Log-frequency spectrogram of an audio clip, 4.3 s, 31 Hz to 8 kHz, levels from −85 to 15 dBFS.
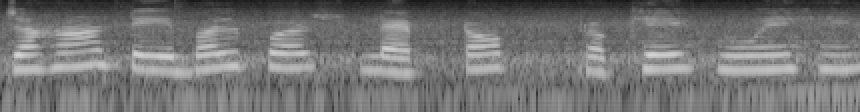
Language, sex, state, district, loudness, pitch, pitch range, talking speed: Hindi, female, Madhya Pradesh, Dhar, -15 LUFS, 265 Hz, 250-280 Hz, 95 wpm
